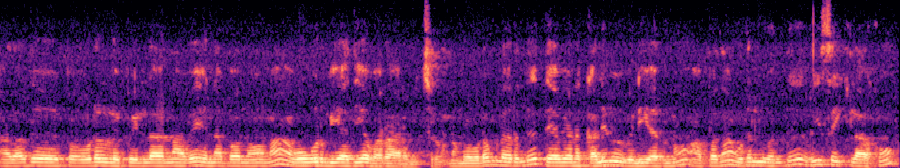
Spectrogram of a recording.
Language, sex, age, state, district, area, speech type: Tamil, male, 18-30, Tamil Nadu, Pudukkottai, rural, spontaneous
